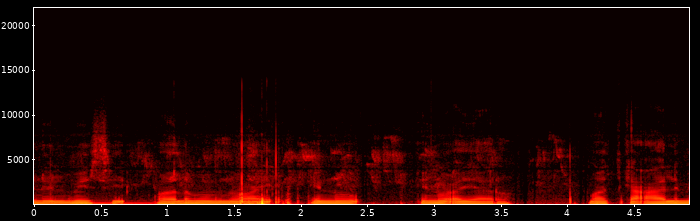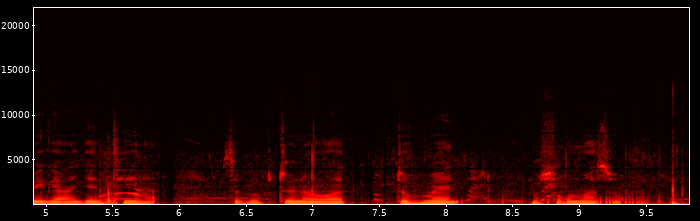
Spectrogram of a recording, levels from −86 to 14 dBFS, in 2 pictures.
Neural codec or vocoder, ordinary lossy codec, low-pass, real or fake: none; none; 14.4 kHz; real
